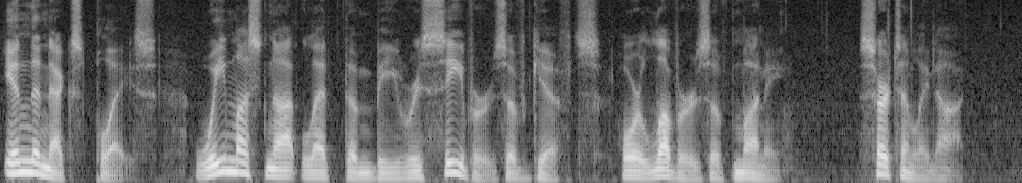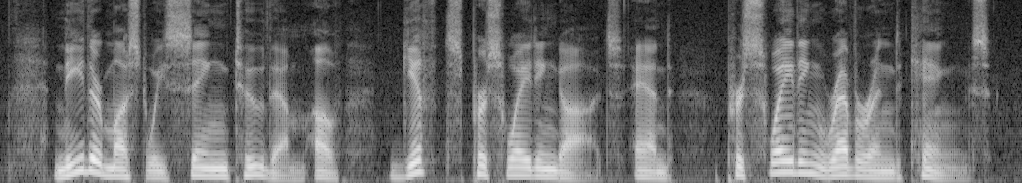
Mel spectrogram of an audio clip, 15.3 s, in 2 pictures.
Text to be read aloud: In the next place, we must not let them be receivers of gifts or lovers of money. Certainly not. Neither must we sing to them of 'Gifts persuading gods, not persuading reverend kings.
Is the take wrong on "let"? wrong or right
right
